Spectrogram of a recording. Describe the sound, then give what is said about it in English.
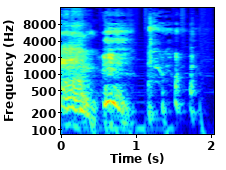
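People clear their throats together in a few rough, raspy bursts and coughs. The first bursts are the loudest, and shorter, fainter ones follow in an uneven rhythm. “Alright, everybody get a good throat clear in.”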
